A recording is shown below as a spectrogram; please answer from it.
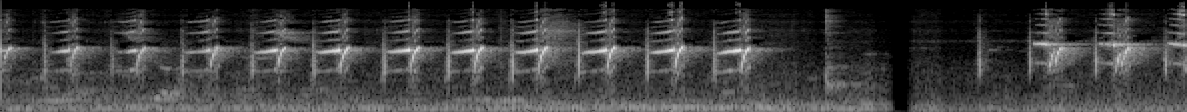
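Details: Ciblek sawah, the Bar-winged prinia, singing energetically for tutoring and lure use: about twelve clear high down-slurred notes in steady rhythm, a pause of over a second, then the series starts again.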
